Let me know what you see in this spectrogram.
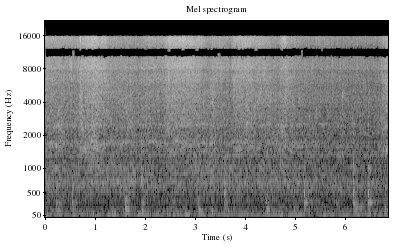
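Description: Sliced onions sizzling gently in stainless steel pans over a low gas flame, with a wooden spoon stirring in one pan and making occasional light clicks against the metal.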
